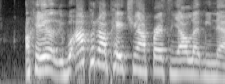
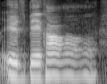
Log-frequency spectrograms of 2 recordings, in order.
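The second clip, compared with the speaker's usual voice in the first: lower, softer drawn-out phrase; imagined saying it; 4 semitones lower, 9 dB quieter, much slower than usual. Acted. Imagining somebody saying that, quiet and low. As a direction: say it low and soft. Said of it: "I can see somebody saying that".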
